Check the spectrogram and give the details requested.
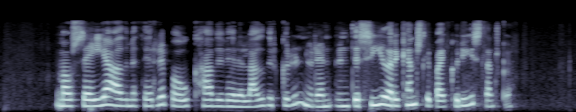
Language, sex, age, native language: Icelandic, female, 20-29, Icelandic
